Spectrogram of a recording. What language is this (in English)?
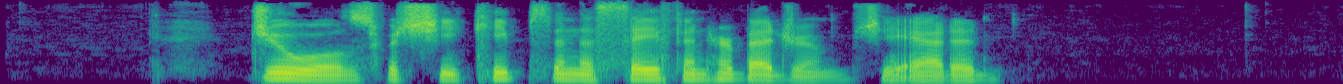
English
